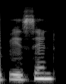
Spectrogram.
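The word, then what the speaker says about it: patient: जैसे पेसेंट उसमें आप देख रहे हैं आई इ एन टी है। ठीक है? तो यहां पर भी हम टी को श पढ़ रहे हैं।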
